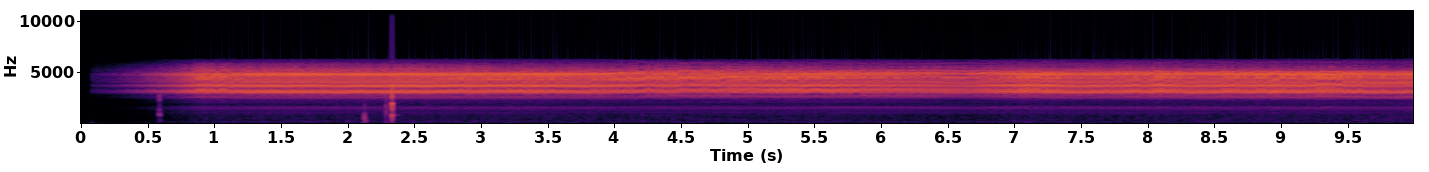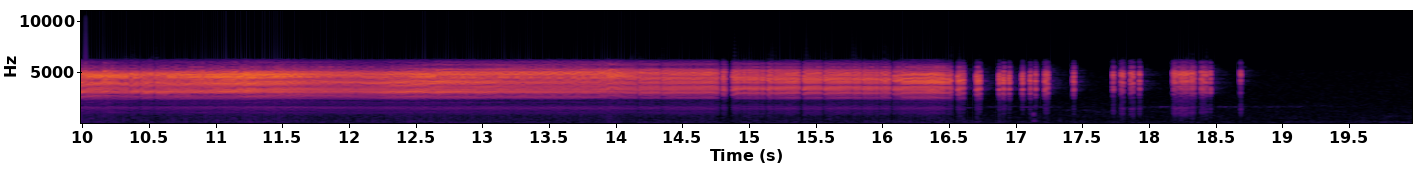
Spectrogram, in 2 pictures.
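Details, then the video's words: Cicada calling at KU Dharwad, a steady, loud, high buzzing drone held for about sixteen seconds with a bright whine on top. It then breaks into short stuttering bursts and falls silent near the end. "Cicada insect"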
